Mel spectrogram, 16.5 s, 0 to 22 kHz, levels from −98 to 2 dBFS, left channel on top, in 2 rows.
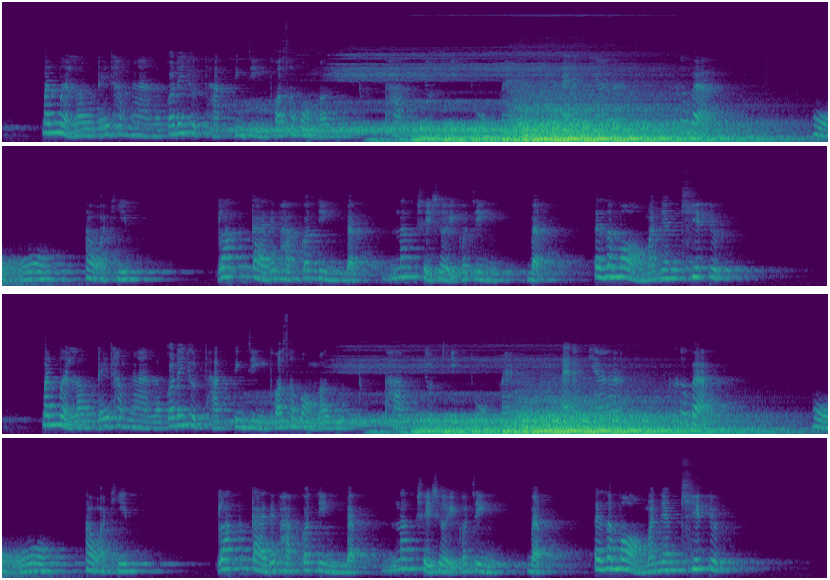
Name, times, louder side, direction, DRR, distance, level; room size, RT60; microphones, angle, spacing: voice 1, 0.4-3.4 3.8-5.1 5.6-6.2 6.7-7.1 8.1-8.7 9.1-9.5 10.4-13.2 13.5-13.7 14.2-15.4, right 2 dB, 20° right, 7 dB, 0.5 m, -44 dB
sound 1, 2.3-7.9, left 2 dB, 35° left, 0.4 m, -28 dB
6.9 x 4.7 x 5.5 m, 0.98 s
head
